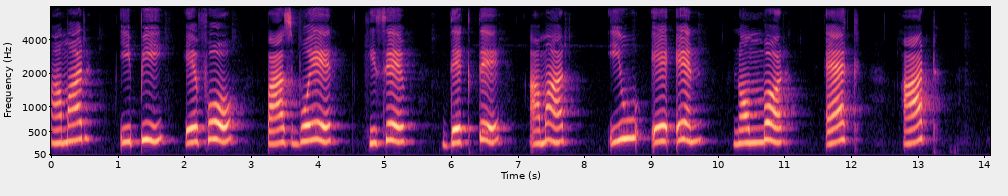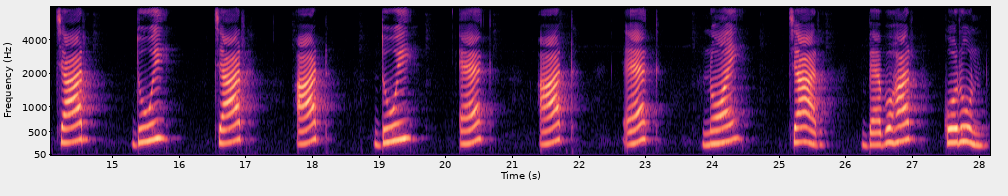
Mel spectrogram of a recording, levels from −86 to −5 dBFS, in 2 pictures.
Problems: none marked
